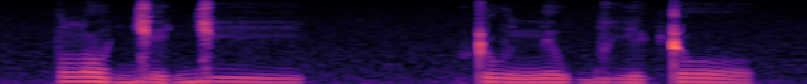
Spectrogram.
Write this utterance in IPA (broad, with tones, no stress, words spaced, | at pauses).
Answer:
lˠu˥˩ɟe˧˩˧ɟiː˥˩ | ʈu˥˩nɘ˥˩wbiː˧˩˧ ʈo˥˩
